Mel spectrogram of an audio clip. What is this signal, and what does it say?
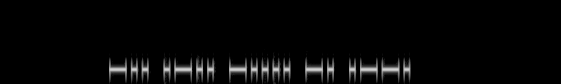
Morse code, heard as a keyed tone, about 22 wpm, 700 Hz. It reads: DL6NP
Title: DXCC-100 Call Signs - 5 Characters - 22wpm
